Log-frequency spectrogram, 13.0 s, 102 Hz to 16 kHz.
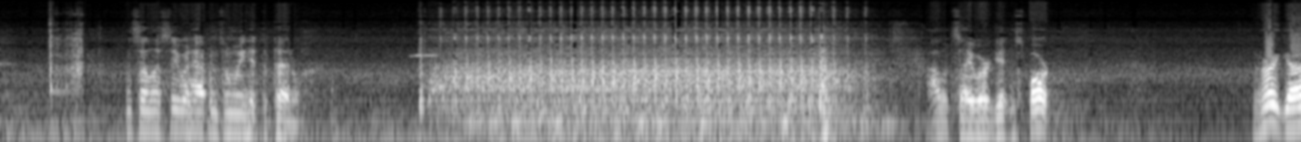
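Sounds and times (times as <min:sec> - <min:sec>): engine cranking whir with ticking: 0:04.2 - 0:09.1.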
